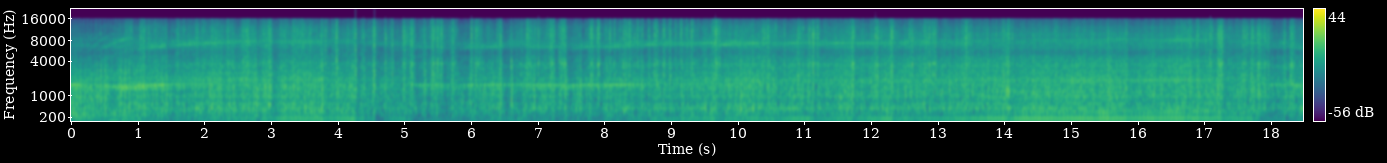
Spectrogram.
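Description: A juicer grinds chunks of fruit with a rough crunching noise.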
